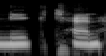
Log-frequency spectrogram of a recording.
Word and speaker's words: Niq: always BS everybody says Nick is Nick DJ Nick yeah so I'm pronouncing it right he always bothers me he's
